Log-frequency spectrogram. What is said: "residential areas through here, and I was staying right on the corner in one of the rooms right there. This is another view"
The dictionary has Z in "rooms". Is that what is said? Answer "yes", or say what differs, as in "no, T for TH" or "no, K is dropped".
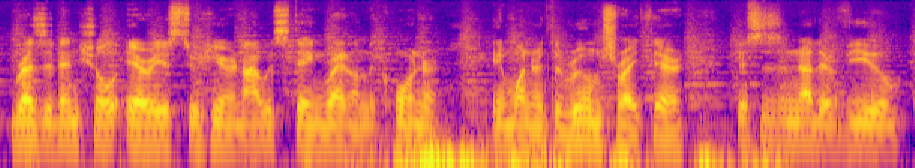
yes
